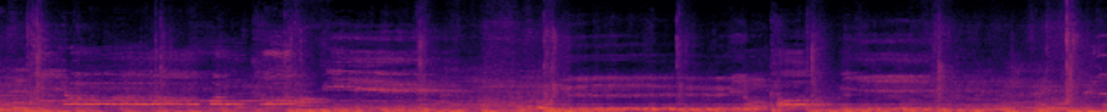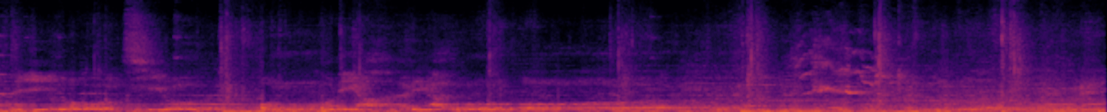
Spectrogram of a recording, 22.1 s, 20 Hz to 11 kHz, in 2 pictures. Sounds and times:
Male singing: 0:00.0 - 0:18.4
Music: 0:00.0 - 0:22.1.

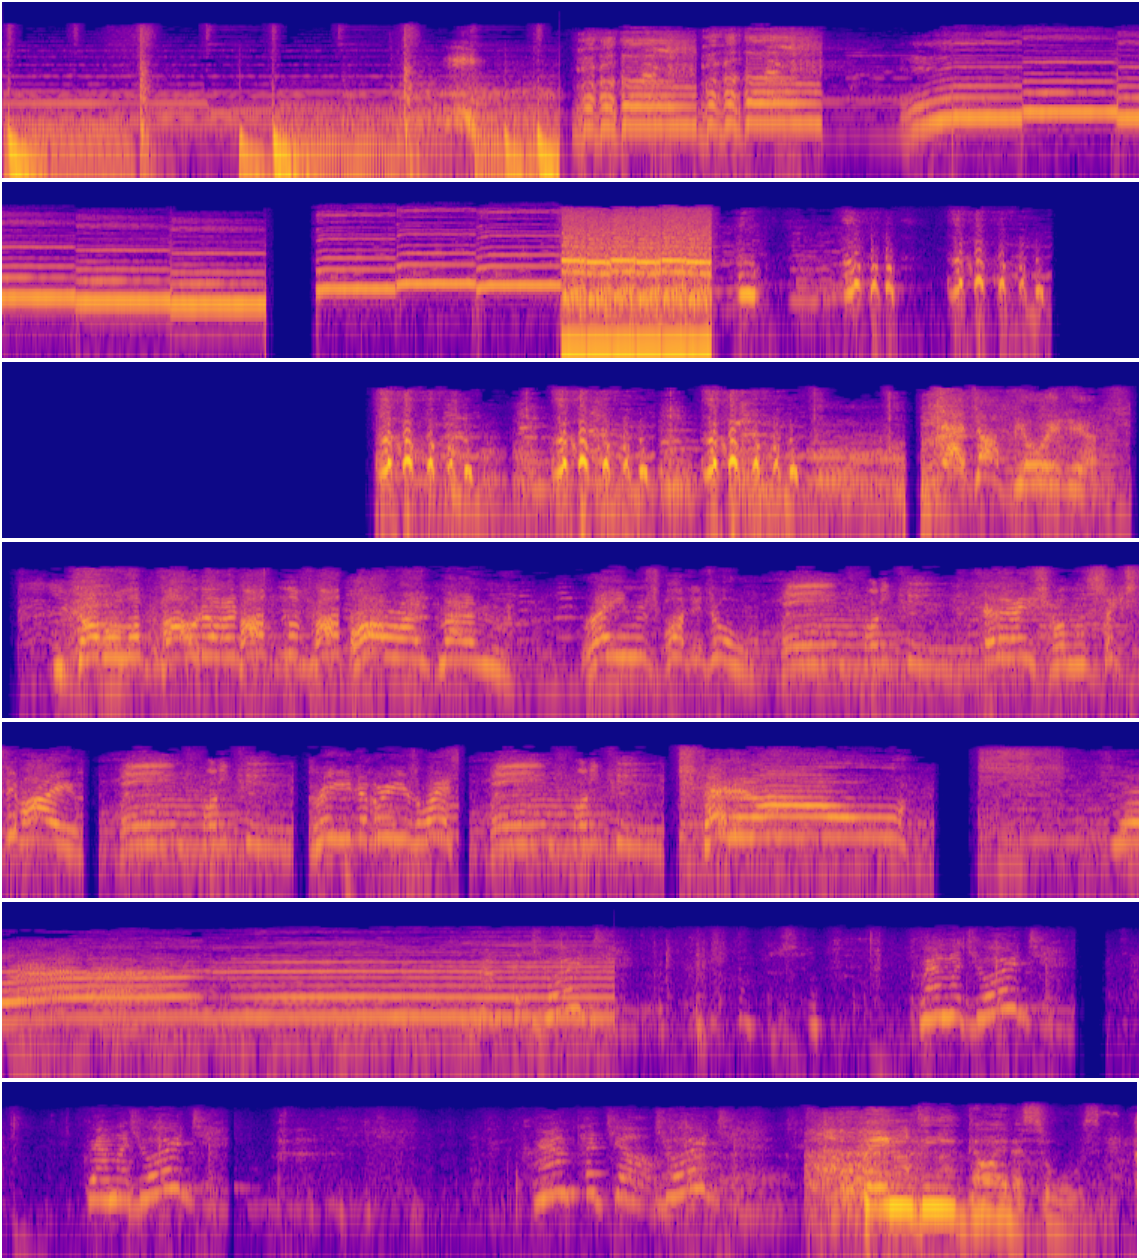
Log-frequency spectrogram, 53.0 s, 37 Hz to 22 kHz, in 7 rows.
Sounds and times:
Wail, moan: 0:37.6 - 0:42.1.

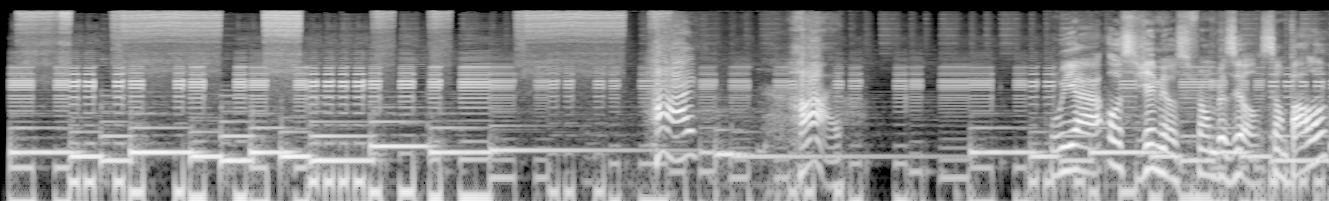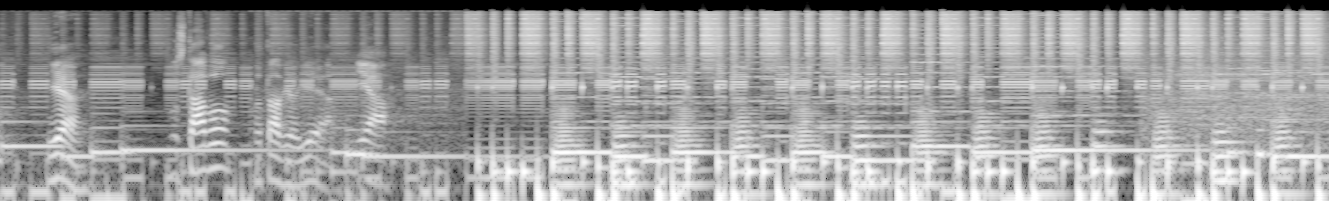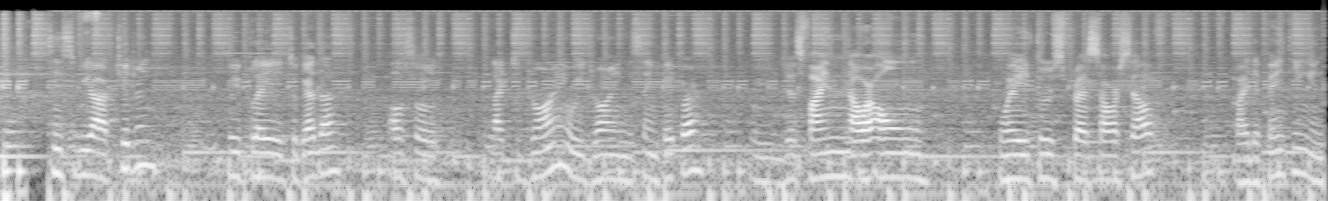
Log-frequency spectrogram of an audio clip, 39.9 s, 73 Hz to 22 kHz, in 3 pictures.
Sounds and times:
Music: 0:00.1 - 0:39.8.

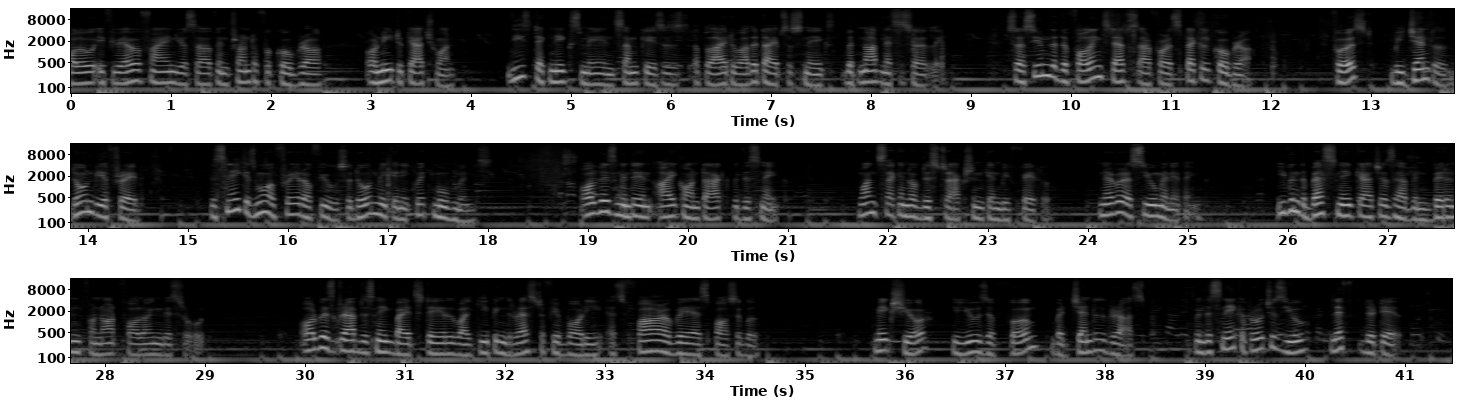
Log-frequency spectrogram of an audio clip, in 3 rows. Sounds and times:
Speech: 0:00.0 - 0:03.8, 0:04.4 - 0:08.8, 0:09.4 - 0:11.8, 0:12.6 - 0:14.6, 0:15.2 - 0:18.0, 0:18.7 - 0:21.0, 0:21.7 - 0:25.1, 0:25.7 - 0:29.0, 0:30.0 - 0:34.6, 0:35.7 - 0:41.4
Music: 0:00.0 - 0:41.4.

